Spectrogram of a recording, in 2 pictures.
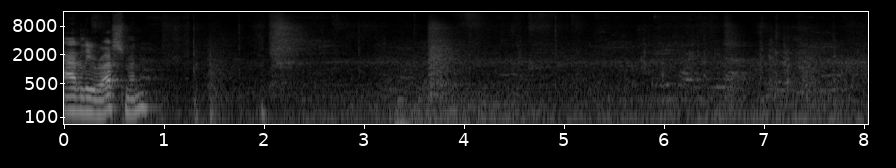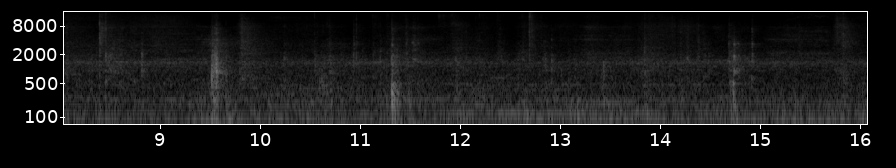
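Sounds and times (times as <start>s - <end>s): cards handled by hand: 1.0s - 3.0s, 4.5s - 16.0s.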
